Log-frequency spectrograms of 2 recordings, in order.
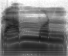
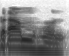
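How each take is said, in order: First: The word runs smoothly without a break. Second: The word breaks after 'bram', then 'hon'. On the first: The speaker calls it wrong. "আমরা কিন্তু এটাকে কি বলি, ব্রাহ্মণ উচ্চারণ করি" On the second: The speaker calls it right. "কিন্তু এটার উচ্চারণটা হচ্ছে ব্রাহ্মণ"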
